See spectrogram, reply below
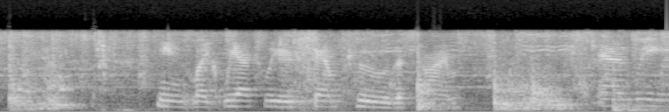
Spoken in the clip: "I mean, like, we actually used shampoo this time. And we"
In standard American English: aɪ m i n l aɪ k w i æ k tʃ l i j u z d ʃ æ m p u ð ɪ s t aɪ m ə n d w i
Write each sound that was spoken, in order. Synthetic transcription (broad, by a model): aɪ m i n l aɪ k w i æ k tʃ i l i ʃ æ m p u ð ɪ s t aɪ m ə n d w i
